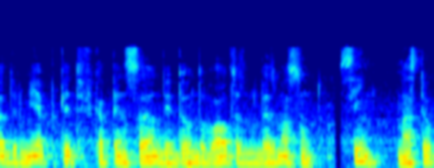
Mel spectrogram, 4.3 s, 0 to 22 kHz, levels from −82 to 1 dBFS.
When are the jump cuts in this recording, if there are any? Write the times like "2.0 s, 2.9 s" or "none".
3.3 s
